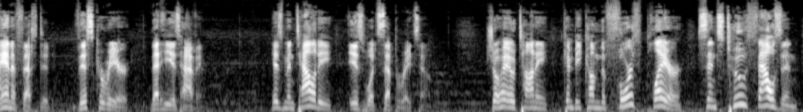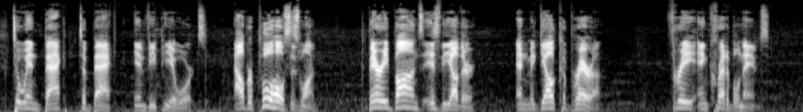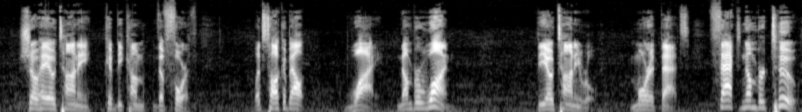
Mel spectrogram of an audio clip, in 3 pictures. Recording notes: LIVE from Angels Stadium in Anaheim for MLB Opening Day!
